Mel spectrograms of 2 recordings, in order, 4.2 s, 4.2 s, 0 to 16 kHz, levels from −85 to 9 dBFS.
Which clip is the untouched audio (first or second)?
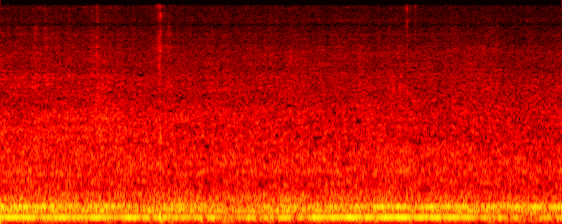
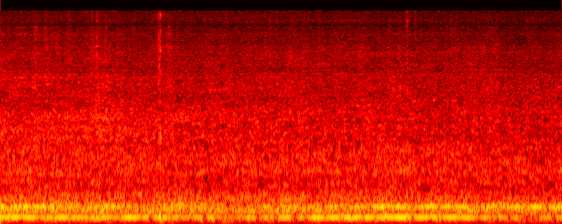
first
